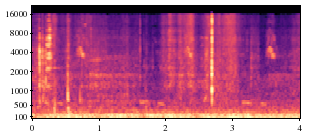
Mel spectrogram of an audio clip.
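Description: Farrier trimming a miniature donkey's hoof: faint scraping and handling with a few sharp clicks, the sharpest about two-thirds of the way in, over a low rumble.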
